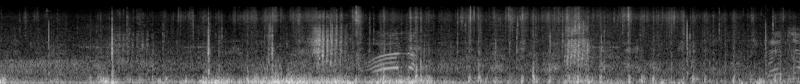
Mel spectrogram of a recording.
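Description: A horse cantering on grass, its hoofbeats thudding, with a short whinny about four seconds in.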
